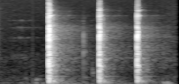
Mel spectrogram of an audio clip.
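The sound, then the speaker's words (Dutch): A large heavy door knocker strikes the door of the Menkenmaborg in Uithuizen, Groningen, Netherlands, three times, each blow loud and sharp with a short resonant decay, spaced about half a second apart. “Grote klopper op de deur, zou ik die even doen voor de, voor de grap.”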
